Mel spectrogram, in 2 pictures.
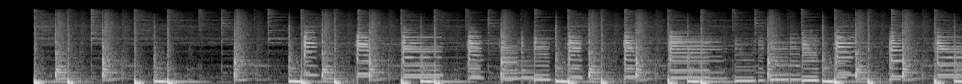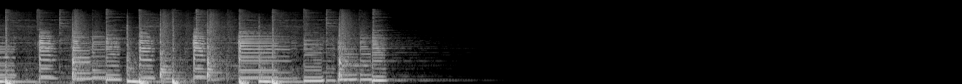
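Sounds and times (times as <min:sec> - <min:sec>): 
rhythm guitar: 0:00.4 - 0:13.9.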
